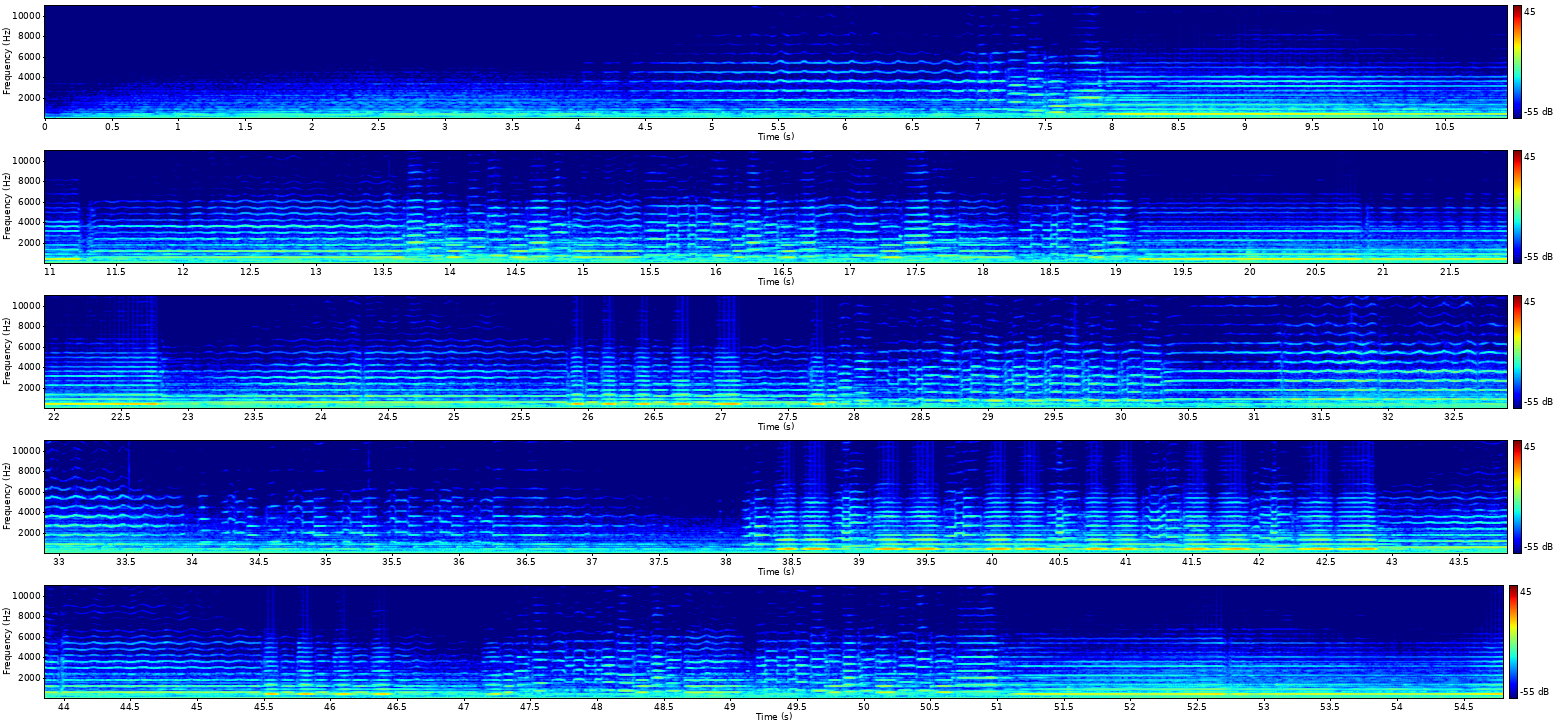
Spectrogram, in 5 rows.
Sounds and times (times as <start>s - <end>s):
Music: 0.0s - 54.7s.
